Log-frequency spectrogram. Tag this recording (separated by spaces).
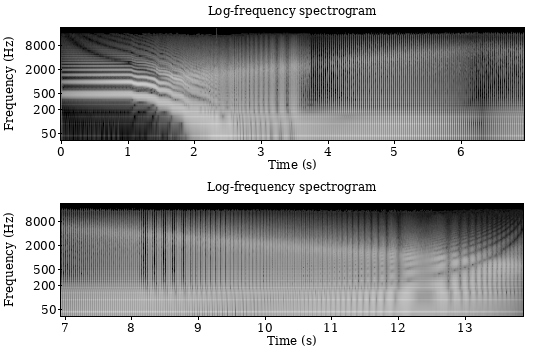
benjolin circuit electronic synth noise hardware analog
